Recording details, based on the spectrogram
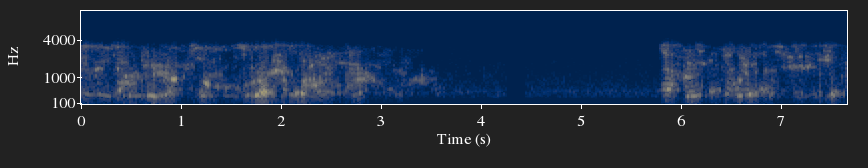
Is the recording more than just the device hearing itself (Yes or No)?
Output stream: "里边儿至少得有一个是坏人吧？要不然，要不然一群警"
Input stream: No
